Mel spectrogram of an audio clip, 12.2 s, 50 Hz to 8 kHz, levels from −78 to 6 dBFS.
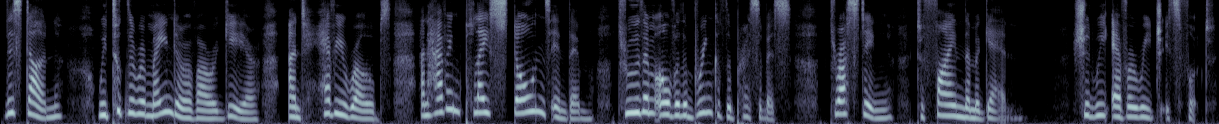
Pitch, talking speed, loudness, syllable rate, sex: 250 Hz, 180 wpm, -21 LUFS, 5.1 syllables/s, female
